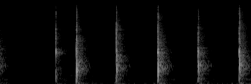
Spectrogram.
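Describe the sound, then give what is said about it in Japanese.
Six or seven crisp hand claps tapping out the rhythm of the song 'Mary Had a Little Lamb', an uneven pattern with a quick pair at the start, then evenly spaced claps. No voices, just the claps on their own. “これを刻んでおいて、で、手拍子で歌うんです。”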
